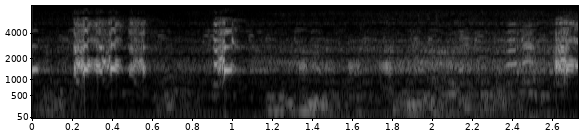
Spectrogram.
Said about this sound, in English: And those birds fly at night and they'll call regularly. They're unlike the honking sound of grey-lag geese. White-fronted geese make a yapping, a sort of yap, yap, yap, yap.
